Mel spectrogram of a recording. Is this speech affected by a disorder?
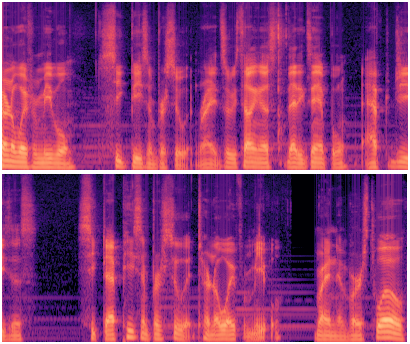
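No.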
